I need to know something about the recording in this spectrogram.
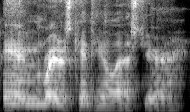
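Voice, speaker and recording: A man's voice: lowish voice, normal speed, pushed and bright, low-quality recording. A man co-hosting a podcast, chatting in a casual, conversational way. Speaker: podcast co-host and author.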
